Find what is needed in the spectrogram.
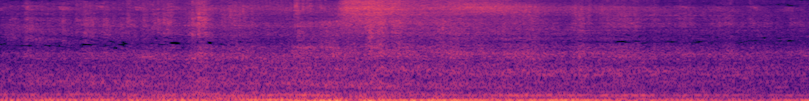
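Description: A low rumble with a hiss over it, swelling louder through the middle and easing off near the end.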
